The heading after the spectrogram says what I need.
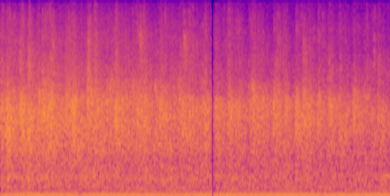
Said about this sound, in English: So big round of applause for all of you.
